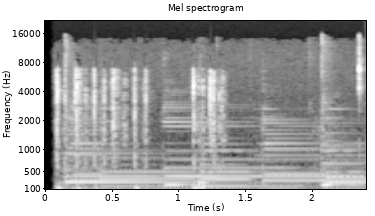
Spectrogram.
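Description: Computer keyboard typing clicks, a quick run and then a few more about a second in, over sustained intro music.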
